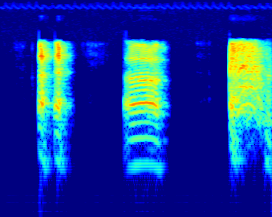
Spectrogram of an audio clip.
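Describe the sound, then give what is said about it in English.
Coughing from sinusitis during heavy pollen in Middle Tennessee: three separate harsh, throaty bursts separated by short silences, the first one doubled. No talk is heard. “excuse me. Sinusitis. It's a lot of pollen going on down here in Middle Tennessee, so excuse me for coughing.”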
